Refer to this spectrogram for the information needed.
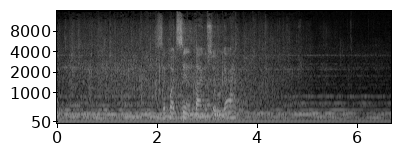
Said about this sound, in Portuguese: Vamos aplaudir a Jesus bem forte, se você pode.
